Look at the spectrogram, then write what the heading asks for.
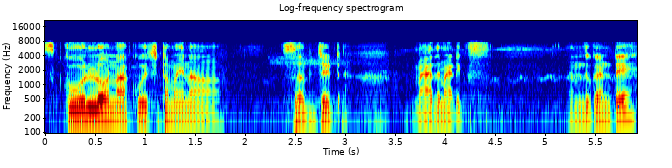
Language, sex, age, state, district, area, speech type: Telugu, male, 18-30, Andhra Pradesh, West Godavari, rural, spontaneous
